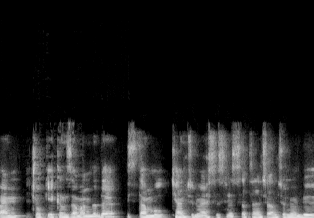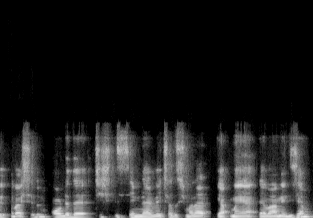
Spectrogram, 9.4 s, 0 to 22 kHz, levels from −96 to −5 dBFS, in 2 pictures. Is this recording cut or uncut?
cut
